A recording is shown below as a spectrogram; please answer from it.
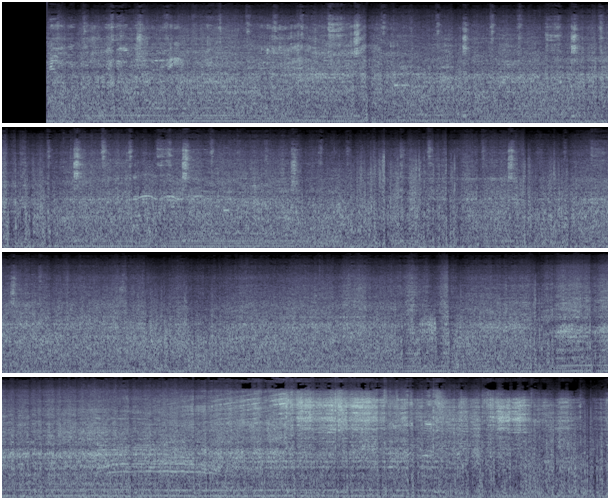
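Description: Can-Am Renegade ATV engine running under way, starting abruptly about half a second in. The engine note rises and falls with the throttle, over noise and small rattles from the trail.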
